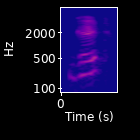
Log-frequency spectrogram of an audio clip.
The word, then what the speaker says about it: good: Good. Exactly. So the D is not like dedo, it's good. So it's kind of like a T, it stops there, good.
